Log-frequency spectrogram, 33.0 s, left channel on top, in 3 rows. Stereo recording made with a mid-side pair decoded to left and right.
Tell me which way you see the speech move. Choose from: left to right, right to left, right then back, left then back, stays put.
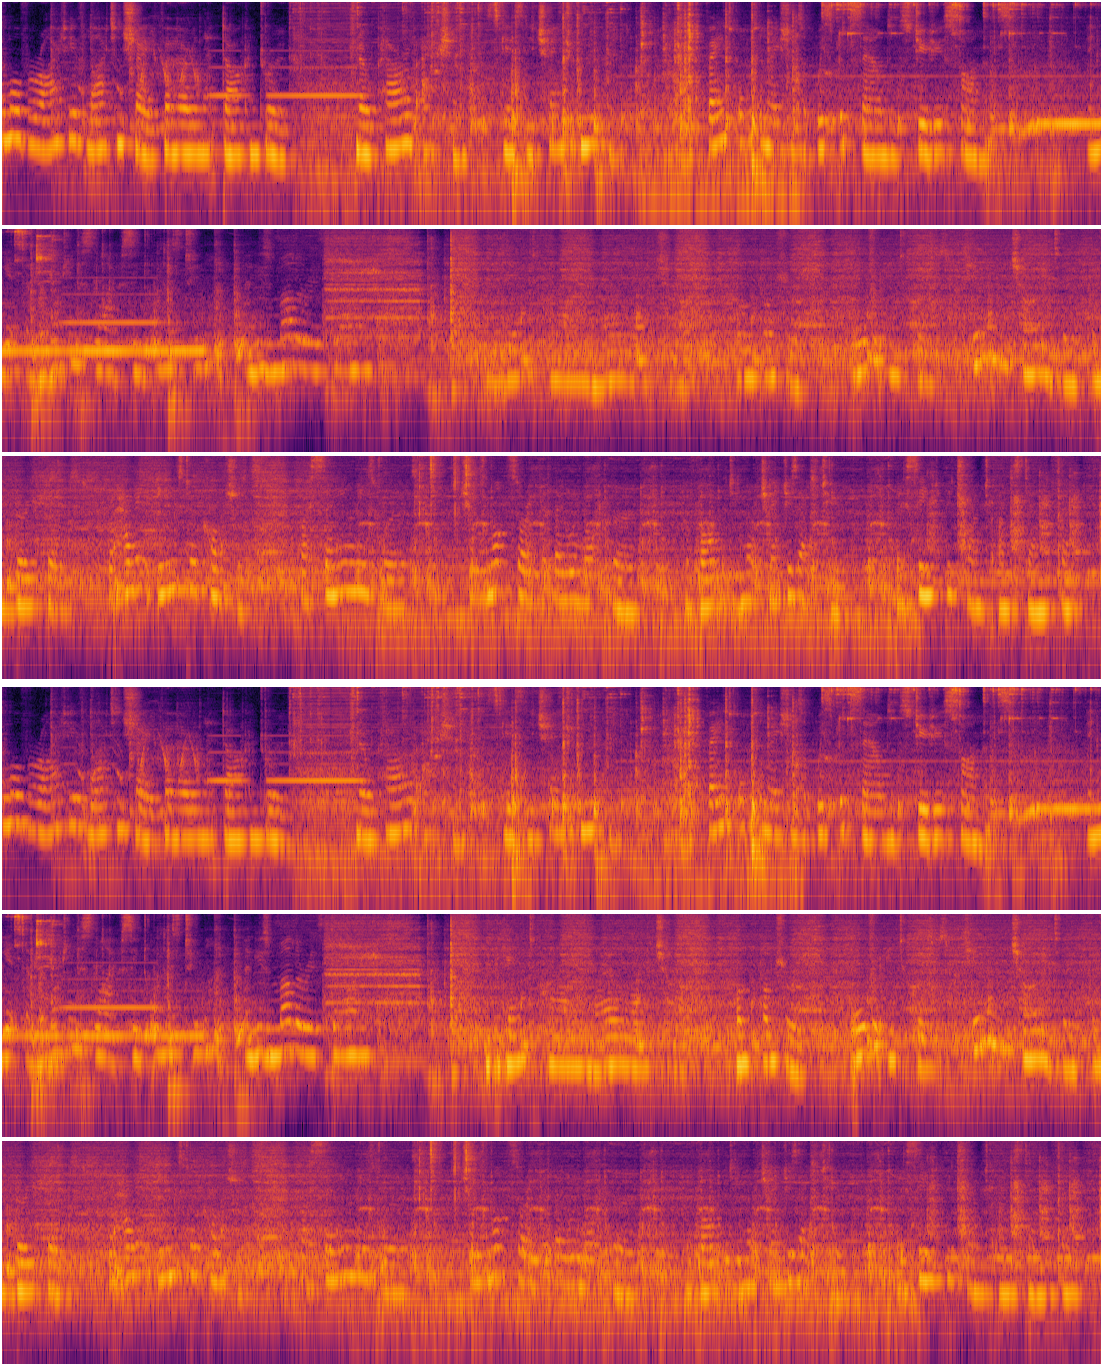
right then back.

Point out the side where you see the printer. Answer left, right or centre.
centre.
